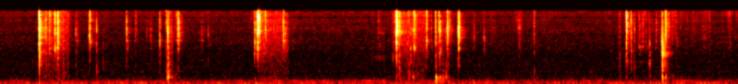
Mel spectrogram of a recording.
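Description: A utility knife blade slices across the surface of a solid, translucent red glycerin soap bar held in a hand with red nails. Short, crisp, bright scraping cuts and clicks come at irregular intervals over a faint, steady low hum.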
